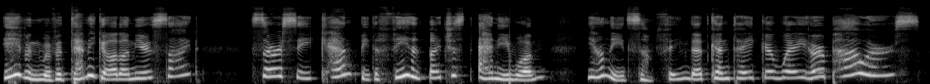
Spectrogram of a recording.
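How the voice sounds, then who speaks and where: A woman's voice: sits high, very animated, measured pace, darkish tone, pitched above the performer's own voice. A woman voicing a coy, slightly unhinged male trickster god with a chirpy, sing-song manner in a fan fiction reading. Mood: coy, teasing.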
